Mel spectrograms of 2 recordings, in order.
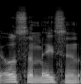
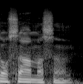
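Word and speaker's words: Osamason: really wanted to say osam mason or Osama son however you say it's Osama son cuz I said osam Mason the dude lik bro watch your mom say it right bro I was like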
